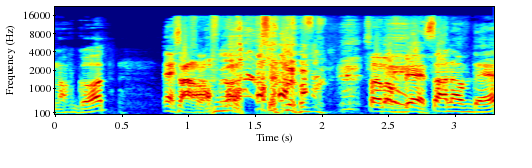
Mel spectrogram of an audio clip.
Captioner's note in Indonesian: Ketawa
